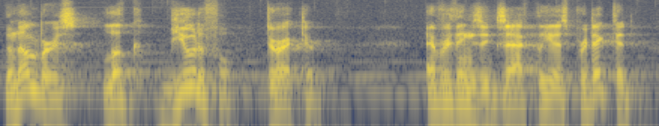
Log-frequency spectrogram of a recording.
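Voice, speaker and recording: A man playing an earnest, cautious theoretical physicist in an audio drama, speaking in a measured, serious and precise way. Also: medium pitch, big pitch swings, fairly bright tone, faint music behind. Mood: focused, pleased. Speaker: scientist.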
